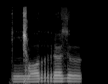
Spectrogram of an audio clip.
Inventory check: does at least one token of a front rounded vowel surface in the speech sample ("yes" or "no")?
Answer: yes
